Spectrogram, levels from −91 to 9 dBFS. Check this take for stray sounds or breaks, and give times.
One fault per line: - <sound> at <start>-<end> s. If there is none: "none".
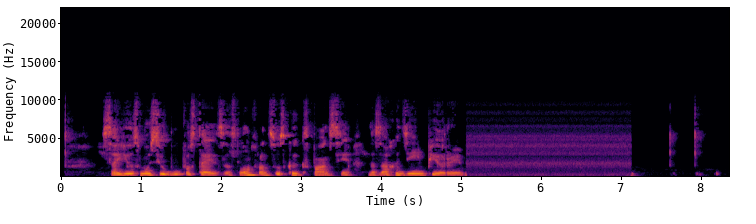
none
